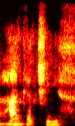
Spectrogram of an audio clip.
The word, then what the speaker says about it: handkerchief: silent d you have handkerchief handsome so in these words we do not pronounce the d in them I put Soldier there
